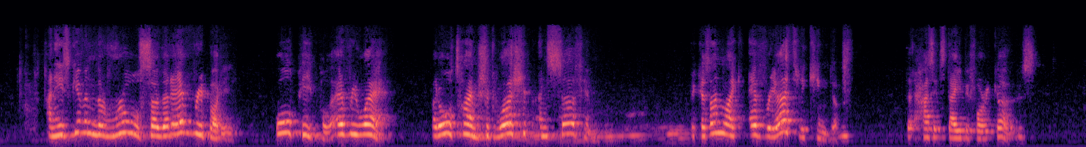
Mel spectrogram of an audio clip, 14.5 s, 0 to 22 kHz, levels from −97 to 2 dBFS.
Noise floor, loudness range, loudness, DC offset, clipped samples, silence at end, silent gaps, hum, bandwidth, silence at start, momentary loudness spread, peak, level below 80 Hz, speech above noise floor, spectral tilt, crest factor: -73 dBFS; 7 LU; -25 LUFS; under 0.1%; under 0.1%; 0.7 s; none; none; 11 kHz; 0.6 s; 20 LU; -8 dBFS; -72 dBFS; 48 dB; -5.5 dB/octave; 18 dB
